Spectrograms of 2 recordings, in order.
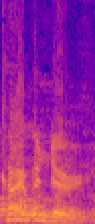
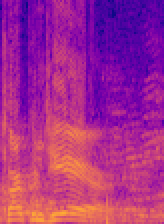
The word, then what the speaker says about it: Carpenter: Carpenter. Sometimes pronounced Carpentier.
